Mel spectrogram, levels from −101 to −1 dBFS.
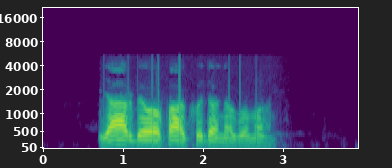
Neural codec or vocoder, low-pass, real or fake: none; 5.4 kHz; real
